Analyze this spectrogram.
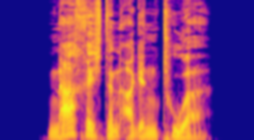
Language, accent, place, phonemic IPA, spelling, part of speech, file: German, Germany, Berlin, /ˈnaːχʁɪçtənaɡɛnˌtuːɐ/, Nachrichtenagentur, noun, De-Nachrichtenagentur.ogg
- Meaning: news agency (organisation that gathers and distributes news)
